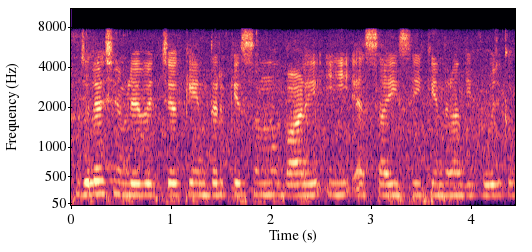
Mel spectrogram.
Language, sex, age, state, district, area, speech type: Punjabi, female, 30-45, Punjab, Bathinda, rural, read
